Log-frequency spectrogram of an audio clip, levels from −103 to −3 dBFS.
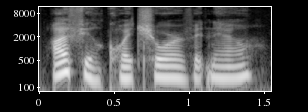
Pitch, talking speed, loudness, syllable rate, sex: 180 Hz, 270 wpm, -21 LUFS, 6.2 syllables/s, female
